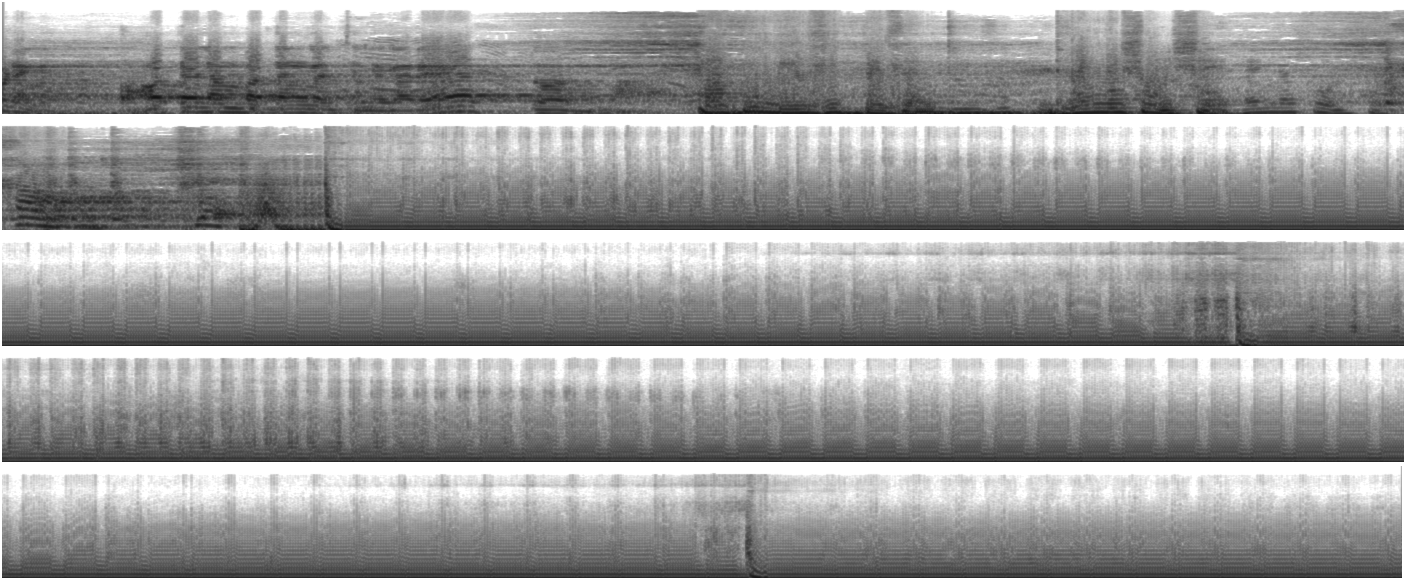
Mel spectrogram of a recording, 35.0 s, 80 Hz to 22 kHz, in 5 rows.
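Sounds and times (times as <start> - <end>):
deep bass tone from speakers: 0.0 - 35.0.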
